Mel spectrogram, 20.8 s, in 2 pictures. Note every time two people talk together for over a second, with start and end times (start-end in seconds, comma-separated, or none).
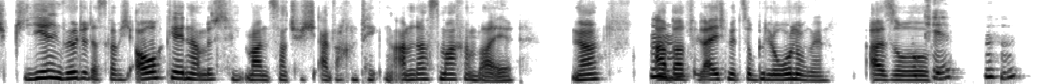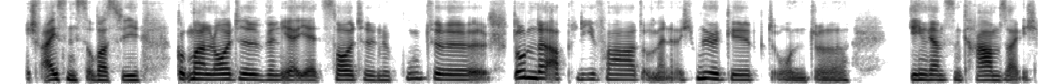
none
